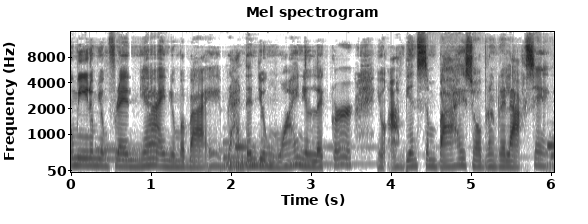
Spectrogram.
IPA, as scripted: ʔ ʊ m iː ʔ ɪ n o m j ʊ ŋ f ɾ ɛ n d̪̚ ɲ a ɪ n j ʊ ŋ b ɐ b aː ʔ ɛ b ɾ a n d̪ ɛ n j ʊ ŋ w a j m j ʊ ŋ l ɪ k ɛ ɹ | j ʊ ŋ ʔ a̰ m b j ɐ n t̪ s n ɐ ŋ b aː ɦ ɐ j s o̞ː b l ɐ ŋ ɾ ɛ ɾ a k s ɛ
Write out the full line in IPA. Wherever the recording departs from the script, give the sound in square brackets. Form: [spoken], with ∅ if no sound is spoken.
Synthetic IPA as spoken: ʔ ʊ m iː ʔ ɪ n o m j ʊ ŋ f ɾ ɛ n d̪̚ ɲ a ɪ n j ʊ ŋ b ɐ b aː ʔ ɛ b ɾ a n d̪ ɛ n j ʊ ŋ w a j [n] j ʊ ŋ l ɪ k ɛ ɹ | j ʊ ŋ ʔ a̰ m b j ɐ n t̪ s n ɐ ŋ b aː ɦ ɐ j s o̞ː b [ɾ] ɐ ŋ ɾ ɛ [l] a k s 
